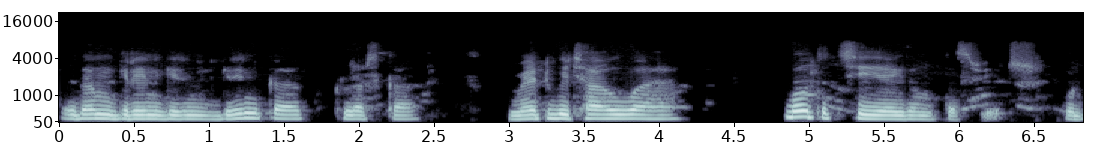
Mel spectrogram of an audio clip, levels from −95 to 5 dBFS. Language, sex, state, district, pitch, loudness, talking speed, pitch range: Hindi, male, Bihar, Saharsa, 150 Hz, -15 LUFS, 150 wpm, 140-165 Hz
